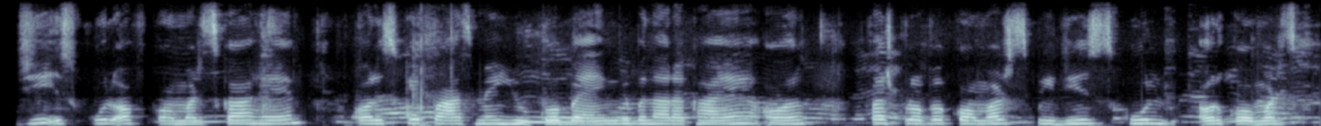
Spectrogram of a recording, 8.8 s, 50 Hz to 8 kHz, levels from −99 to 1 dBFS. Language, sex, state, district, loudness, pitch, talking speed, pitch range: Hindi, female, Rajasthan, Jaipur, -17 LUFS, 220 Hz, 175 wpm, 210-235 Hz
